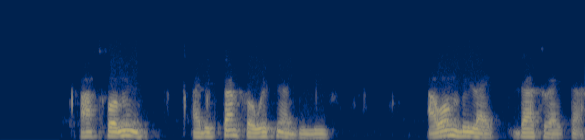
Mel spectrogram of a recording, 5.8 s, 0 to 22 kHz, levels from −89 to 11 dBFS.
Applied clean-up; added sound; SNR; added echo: none; none; none; none.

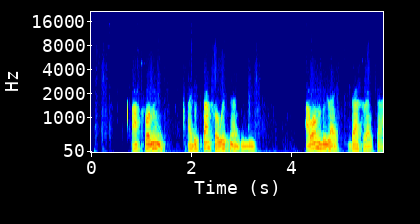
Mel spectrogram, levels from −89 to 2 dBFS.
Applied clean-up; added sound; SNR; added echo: neural mask model RNNoise.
